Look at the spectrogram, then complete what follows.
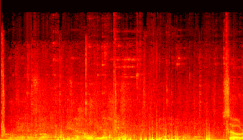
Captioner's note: people chattering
